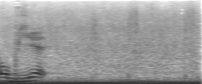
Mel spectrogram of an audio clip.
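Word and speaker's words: обед: The Russian, word for lunch and it's pronounced obyet.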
